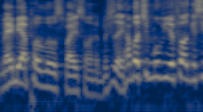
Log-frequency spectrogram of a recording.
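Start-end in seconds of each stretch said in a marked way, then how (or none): 1.2-2.0 put-on rude, hostile tone, higher. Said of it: "She said bitch with her energy".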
